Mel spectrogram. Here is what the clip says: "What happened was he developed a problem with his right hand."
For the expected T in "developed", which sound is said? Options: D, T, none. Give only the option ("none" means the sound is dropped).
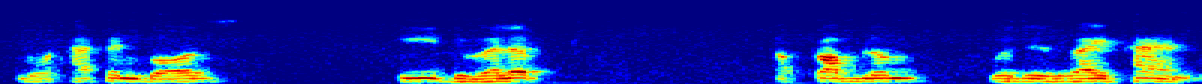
T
